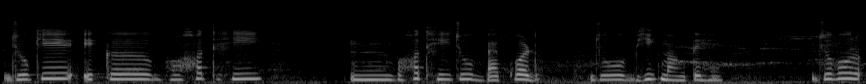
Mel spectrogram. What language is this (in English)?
Urdu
